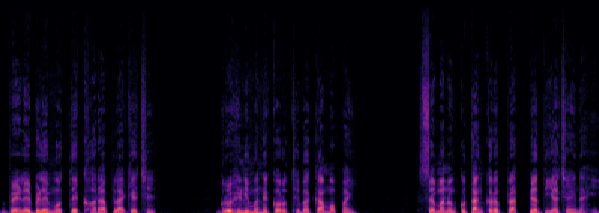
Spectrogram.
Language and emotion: Odia, sad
